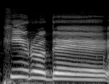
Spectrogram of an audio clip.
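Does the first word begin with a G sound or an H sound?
H sound. The first word starts without a G sound. "if you're t- talking Italian, you don't pronounce the G"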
